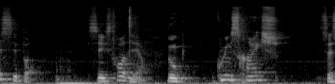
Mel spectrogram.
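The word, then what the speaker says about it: Queensrÿche: pas c'est extraordinaire donc queen streich ça s'écrit wikipedia dit encore une fois on peut prononcer queen's récul et parce que le groupe déjà le prononce comme ça sur youtube sur certaines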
